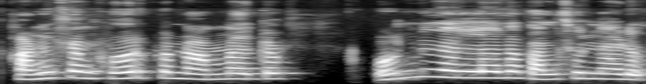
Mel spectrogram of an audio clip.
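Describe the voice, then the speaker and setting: A regretful father speaks softly of loss and blame. A woman storyteller reads him without changing her voice much. It is a narrated audio story. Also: fairly high pitch, a little fast, muffled recording, lightly acted. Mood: sorrowful. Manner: sorrowful, resigned. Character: regretful middle-aged father, sorrowful and resigned.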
